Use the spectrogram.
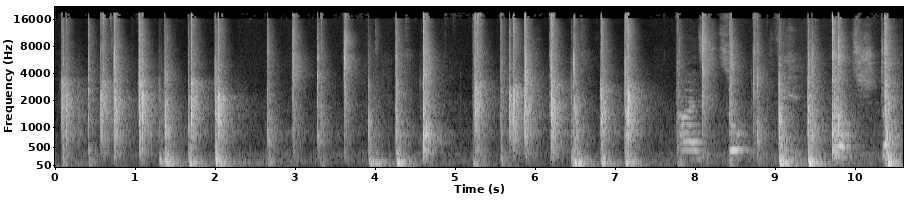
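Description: Body percussion at a workshop on the grounds of the Uferfabrik in Berlin: a steady, rhythmic pattern of sharp hand claps mixed with duller slaps and thumps on the body, played alone without talk, with occasional brief tonal bursts near the end.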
